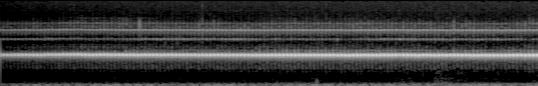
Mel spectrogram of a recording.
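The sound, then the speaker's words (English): A toad gives a fast, steady trill: a rapid, even pulsing buzz at one high pitch, continuous and unbroken from start to finish with no voices. “And the toad. The trill is quicker and steadier. Yes, steady.”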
